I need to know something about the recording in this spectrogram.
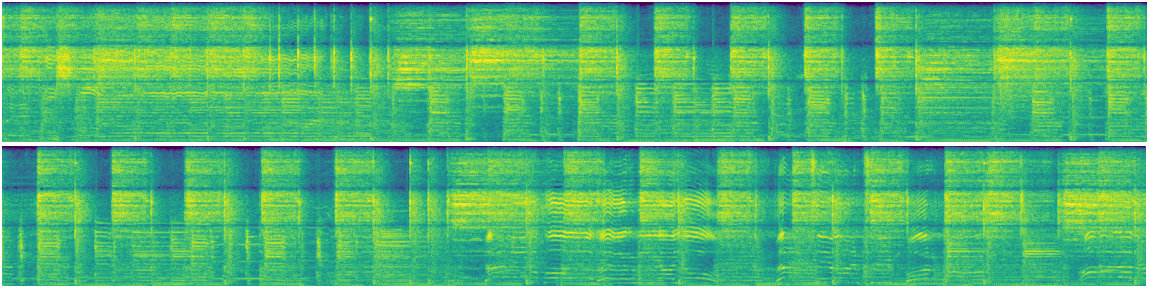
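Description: Live rock band playing a song with bass guitar, electric guitars and a drum kit keeping a steady beat, amplified through a stage PA.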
